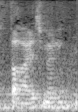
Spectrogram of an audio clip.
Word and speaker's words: Theismann: No, Theismann. – Yeah. – Changed his name to sound like Heisman.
